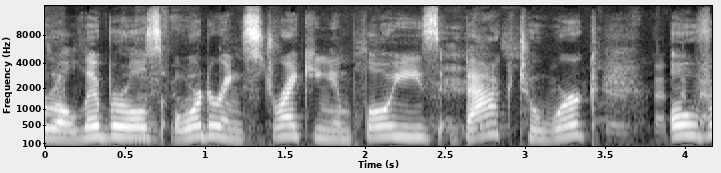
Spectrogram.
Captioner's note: speaking French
